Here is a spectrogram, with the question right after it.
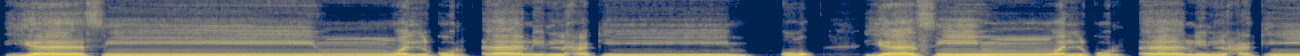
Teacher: doing the idgham of the noon into the waw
